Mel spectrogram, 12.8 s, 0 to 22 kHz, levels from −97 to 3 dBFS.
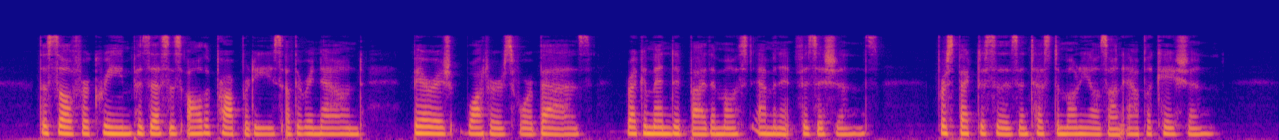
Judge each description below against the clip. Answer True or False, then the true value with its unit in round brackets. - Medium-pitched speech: True (180 Hz)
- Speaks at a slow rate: True (115 wpm)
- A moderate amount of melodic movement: False (1.1 semitones)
